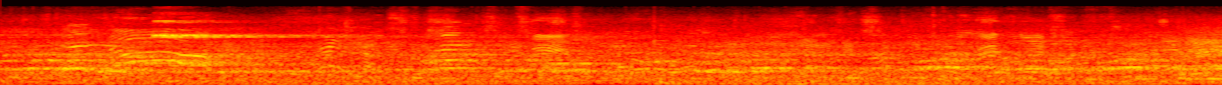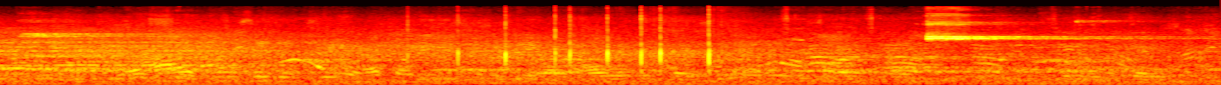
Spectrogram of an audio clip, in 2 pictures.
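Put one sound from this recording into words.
Whistles blow sharply across the hall.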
